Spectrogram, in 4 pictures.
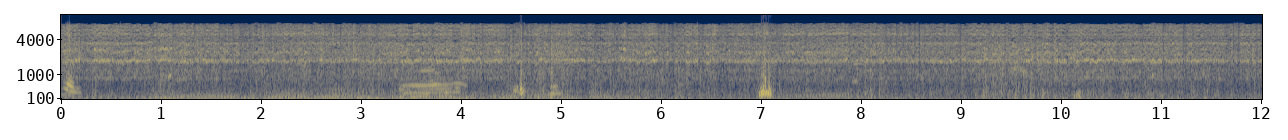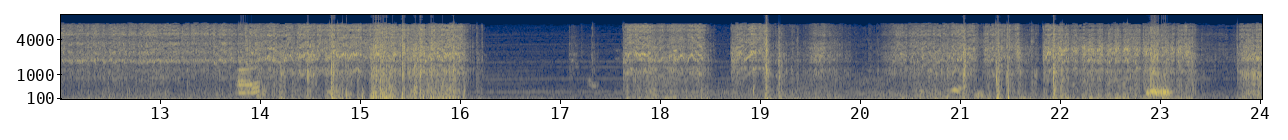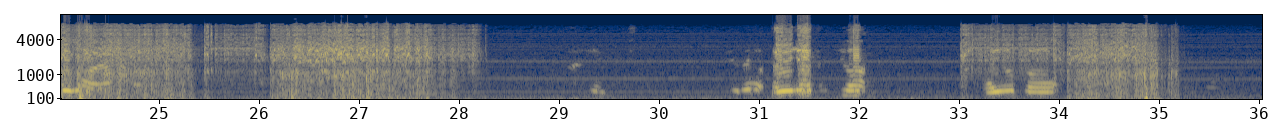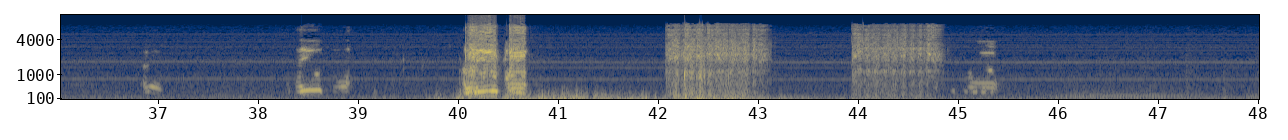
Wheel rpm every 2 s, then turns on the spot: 230, 230, 230, 230, 230, 230, 230, 270, 60, 150, 150, 210, 200, 200, 40, 0, 50, 120, 0, 0, 0, 120, 90, 0.
none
